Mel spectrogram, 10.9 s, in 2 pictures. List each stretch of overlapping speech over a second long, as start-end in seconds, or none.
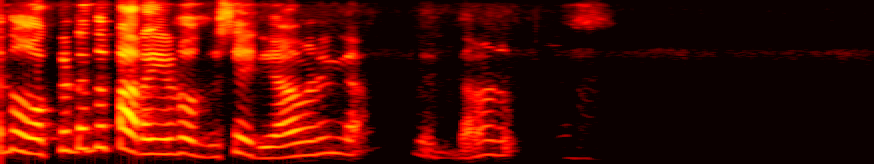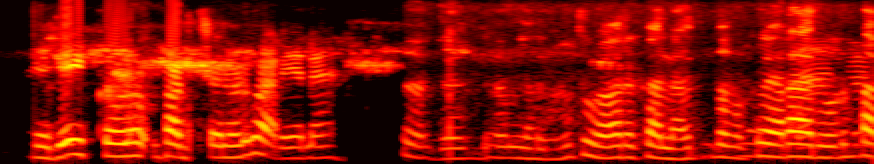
none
